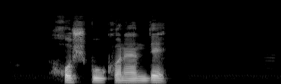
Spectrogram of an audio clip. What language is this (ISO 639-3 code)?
fas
